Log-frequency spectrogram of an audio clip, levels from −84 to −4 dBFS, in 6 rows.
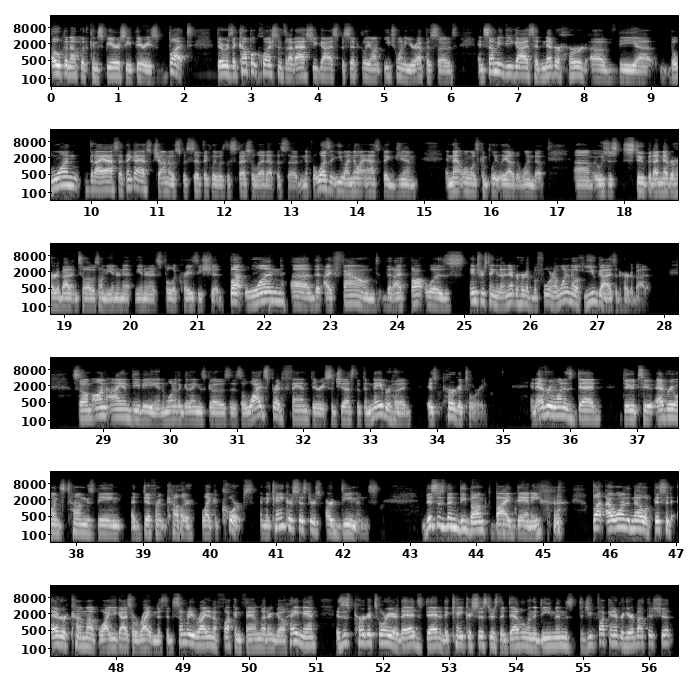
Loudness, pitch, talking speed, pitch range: -22 LUFS, 120 Hz, 240 wpm, 110-145 Hz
